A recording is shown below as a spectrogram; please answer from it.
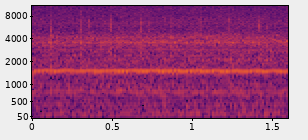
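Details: Diesel parking heater newly installed in a Dodge Journey conversion van, fed from a one-gallon tank: steady, even fan hum with a faint thin whistle and soft, regular pump ticks; normal running.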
